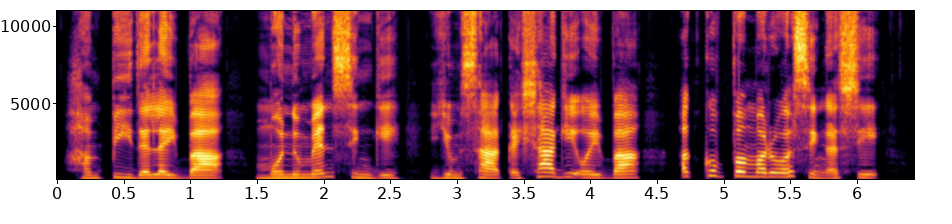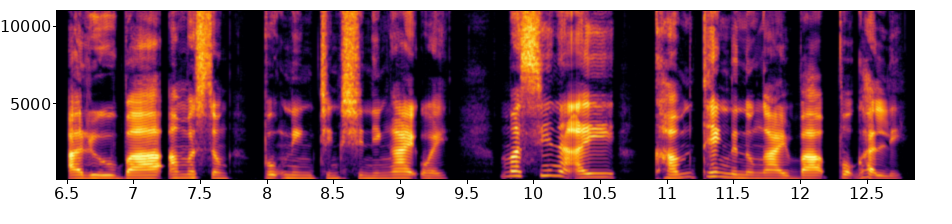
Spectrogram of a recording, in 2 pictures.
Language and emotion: Manipuri, happy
